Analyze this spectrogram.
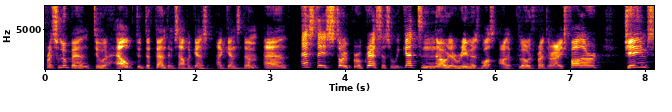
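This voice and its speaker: A man's raised, projected voice at a fairly quick pace, with very wide pitch swings and music in the background. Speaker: YouTube film reviewer. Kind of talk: casual video review monologue. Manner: halting, many repeats and restarts; mumbling.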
